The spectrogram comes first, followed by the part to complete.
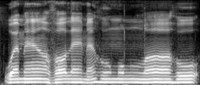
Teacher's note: اللام في اسم الجلالة مغلظة لأنها جاءت بعد حرف مضموم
